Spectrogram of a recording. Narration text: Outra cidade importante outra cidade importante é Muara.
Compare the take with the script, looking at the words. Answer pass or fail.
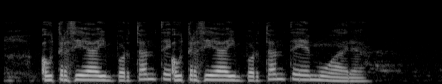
pass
